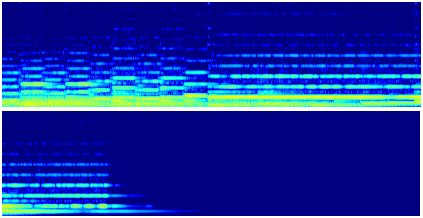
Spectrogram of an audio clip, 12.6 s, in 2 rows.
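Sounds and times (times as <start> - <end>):
harp in a duet with flute: 0.0 - 8.0
flute in a duet with harp: 0.0 - 8.2.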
